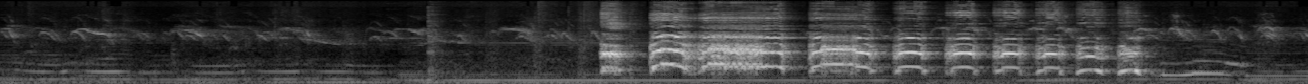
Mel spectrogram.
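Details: Farm-bred Kokok Balenggek chicken from Solok delivers a crow of rapid, evenly spaced pulsed notes, about ten syllables in quick succession, after a stretch of high twittering from small birds.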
